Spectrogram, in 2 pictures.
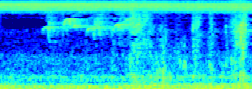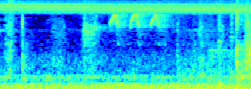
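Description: Quiet outdoor ambience: small birds chirping a few times, including three quick chirps about halfway through, over a steady high-pitched hiss.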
